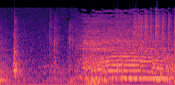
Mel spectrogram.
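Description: A click near the start, then a metal apartment door swinging open on a squeaky hinge: one steady creak for about the last second.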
